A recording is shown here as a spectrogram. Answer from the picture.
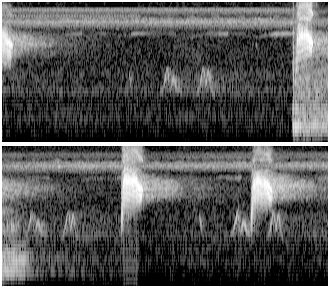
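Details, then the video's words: Common nighthawk giving a few short, buzzy, nasal calls, with a loud thump-like noise and faint soft chirps in the background. "Common Nighthawk Sound, Bird Call"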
